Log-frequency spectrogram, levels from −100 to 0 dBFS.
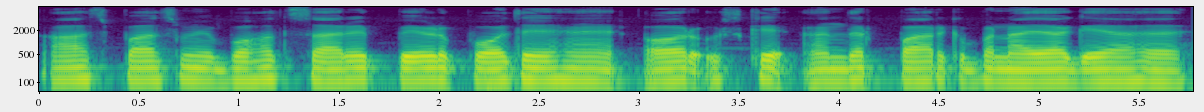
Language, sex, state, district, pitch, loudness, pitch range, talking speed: Hindi, male, Jharkhand, Garhwa, 110 Hz, -14 LUFS, 105-115 Hz, 155 wpm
